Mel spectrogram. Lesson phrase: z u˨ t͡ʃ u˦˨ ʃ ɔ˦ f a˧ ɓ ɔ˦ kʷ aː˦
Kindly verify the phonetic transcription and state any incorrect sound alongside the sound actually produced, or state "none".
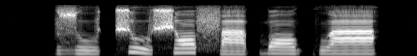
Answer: none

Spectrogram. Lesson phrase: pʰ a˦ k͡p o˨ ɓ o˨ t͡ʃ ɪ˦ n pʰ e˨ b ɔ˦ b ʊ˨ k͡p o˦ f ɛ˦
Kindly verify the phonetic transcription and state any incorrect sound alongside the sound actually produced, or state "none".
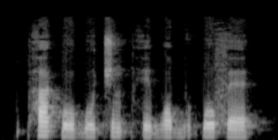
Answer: none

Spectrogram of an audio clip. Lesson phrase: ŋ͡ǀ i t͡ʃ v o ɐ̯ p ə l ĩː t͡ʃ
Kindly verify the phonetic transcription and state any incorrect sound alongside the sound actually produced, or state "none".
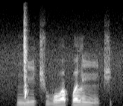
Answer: none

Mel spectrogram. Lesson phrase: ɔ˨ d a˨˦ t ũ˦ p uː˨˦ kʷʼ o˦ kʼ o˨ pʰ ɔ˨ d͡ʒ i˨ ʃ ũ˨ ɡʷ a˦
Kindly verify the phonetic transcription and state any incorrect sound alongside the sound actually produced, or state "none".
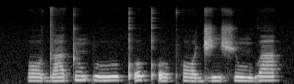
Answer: kʷʼ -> kʼ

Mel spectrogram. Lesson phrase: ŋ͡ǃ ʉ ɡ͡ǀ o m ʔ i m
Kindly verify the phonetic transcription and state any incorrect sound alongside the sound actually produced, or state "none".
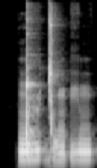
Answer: none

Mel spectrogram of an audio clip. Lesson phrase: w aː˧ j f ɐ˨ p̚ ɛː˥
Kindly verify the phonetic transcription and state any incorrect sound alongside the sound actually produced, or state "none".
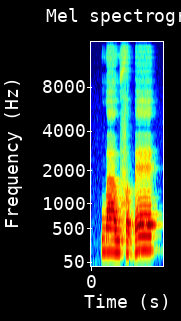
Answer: j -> w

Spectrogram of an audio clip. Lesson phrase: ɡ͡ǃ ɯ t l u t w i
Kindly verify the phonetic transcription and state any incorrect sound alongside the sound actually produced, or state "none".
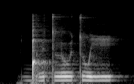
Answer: none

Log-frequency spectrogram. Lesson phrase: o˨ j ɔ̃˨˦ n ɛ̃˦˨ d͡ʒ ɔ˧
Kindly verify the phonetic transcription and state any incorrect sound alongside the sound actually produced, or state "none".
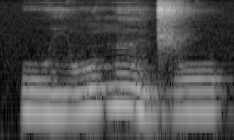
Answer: none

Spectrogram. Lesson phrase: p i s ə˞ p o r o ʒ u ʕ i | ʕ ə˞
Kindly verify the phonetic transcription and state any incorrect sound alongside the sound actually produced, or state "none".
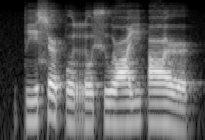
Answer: ʒ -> ʃ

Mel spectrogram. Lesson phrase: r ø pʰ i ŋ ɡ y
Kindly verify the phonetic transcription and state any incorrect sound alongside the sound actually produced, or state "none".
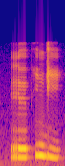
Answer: y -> i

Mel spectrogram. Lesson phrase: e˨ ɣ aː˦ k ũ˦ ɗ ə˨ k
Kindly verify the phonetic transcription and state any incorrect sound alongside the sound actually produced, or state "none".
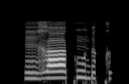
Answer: none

